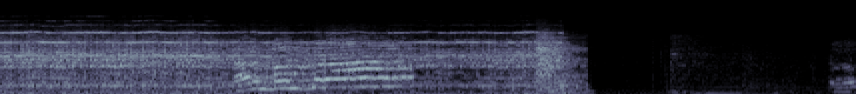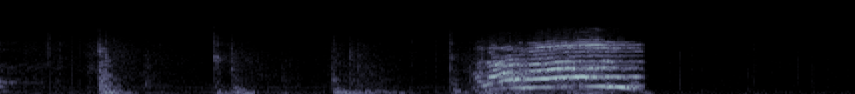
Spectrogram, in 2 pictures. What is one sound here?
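A man shouts commands loudly.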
